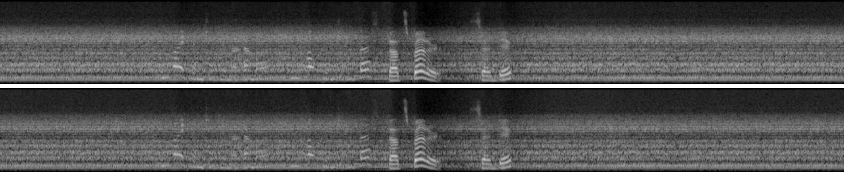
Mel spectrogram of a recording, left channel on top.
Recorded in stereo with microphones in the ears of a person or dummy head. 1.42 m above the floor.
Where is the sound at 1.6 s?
25° left (ahead or behind).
